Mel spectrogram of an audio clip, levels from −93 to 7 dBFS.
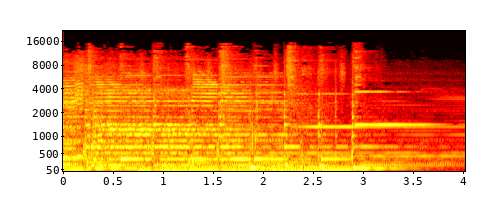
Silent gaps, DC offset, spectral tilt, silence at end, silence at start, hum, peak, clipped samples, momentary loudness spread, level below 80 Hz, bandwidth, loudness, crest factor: none; 0.2%; -4 dB/octave; 0 s; 0 s; none; 0 dBFS; under 0.1%; 7 LU; -22 dBFS; 16 kHz; -12 LUFS; 12 dB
